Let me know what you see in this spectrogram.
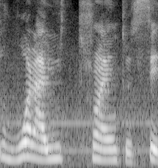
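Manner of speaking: normal talking voice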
